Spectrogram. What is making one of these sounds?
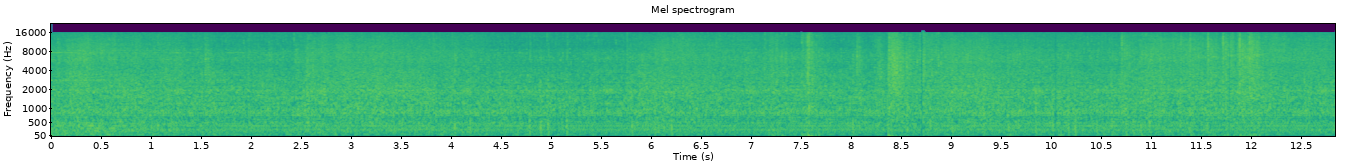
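Water splashes and rushes under a speeding boat.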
